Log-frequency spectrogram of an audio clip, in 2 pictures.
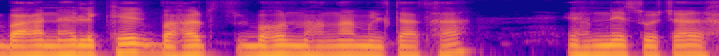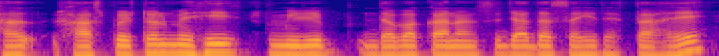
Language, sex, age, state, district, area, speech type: Hindi, male, 18-30, Uttar Pradesh, Jaunpur, rural, spontaneous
